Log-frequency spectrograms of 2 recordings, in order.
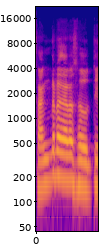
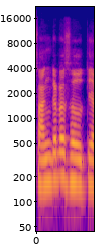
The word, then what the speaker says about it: சங்கடஹர சதுர்த்தி: முதல்ல சங்கடகர சதுர்த்தி அப்படிங்கிறத நம்ம முழுமையா உச்சரிக்கணும். சங்கடங்களை அறுக்கக்கூடிய சதுர்த்தி அப்படிங்கிறதால சங்கடகர சதுர்த்தின்னு உச்சரிக்கணும். வெறும் சங்கட சதுர்த்தி அப்படின்னு உச்சரிச்சோம்னா நமக்கு சங்கடங்கள் தான் வரும், சங்கடங்கள் தீராது.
